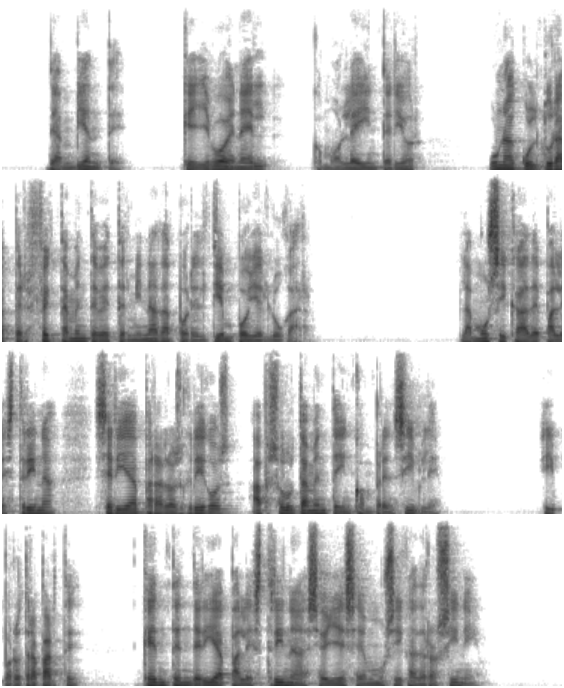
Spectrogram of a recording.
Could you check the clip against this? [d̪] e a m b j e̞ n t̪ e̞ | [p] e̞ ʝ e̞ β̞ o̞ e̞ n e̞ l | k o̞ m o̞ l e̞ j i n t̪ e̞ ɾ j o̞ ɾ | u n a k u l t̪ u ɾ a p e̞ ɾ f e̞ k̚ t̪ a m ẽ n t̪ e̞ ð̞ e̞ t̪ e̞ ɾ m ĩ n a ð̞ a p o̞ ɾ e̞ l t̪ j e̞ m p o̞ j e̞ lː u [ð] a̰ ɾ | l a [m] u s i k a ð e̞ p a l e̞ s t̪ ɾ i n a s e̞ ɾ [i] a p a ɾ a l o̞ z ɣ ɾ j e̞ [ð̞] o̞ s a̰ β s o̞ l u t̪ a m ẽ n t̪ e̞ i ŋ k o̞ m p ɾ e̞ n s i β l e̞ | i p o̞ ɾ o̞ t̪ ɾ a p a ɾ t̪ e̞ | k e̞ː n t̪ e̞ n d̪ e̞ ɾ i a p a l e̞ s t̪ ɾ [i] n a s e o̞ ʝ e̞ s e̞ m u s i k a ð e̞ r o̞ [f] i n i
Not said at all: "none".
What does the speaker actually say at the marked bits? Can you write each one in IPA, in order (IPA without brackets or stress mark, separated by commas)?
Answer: d̪, k, ɣ, m, i, ɣ̞, i, s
